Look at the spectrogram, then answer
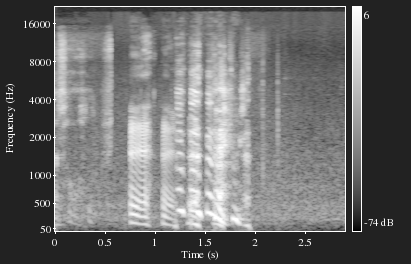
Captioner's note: laughter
